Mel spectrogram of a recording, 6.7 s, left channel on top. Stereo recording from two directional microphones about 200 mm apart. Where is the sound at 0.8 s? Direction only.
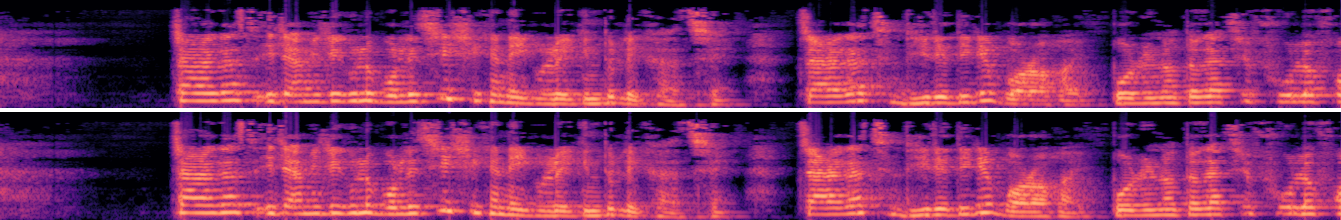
35° right (ahead or behind).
